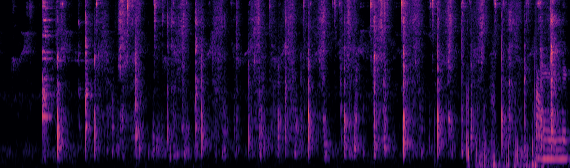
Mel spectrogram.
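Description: Potato and poha pakoda batter is stirred in a bowl, with repeated knocks and scrapes of a spoon against the vessel in an irregular rhythm, close up, while someone talks over it.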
